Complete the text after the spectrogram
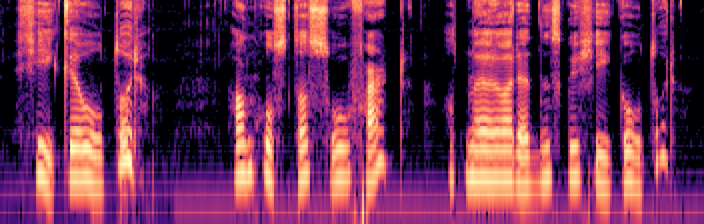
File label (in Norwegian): kjike otor, Numedalsmål; Uttrykk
